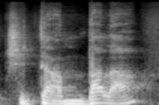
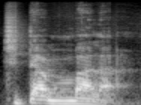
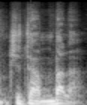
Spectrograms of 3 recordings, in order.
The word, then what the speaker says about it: Chitambala: the ballot, guys, is Chitembela. Period. Chitembela. Chitembela. This should be Bemba, right? Yes. Well, my names are actually be pronounced Chitembela? No, Chitembela.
